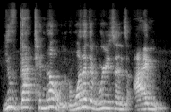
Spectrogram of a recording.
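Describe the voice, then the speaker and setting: A man giving a live online sales training, energetic and speaking directly to viewers, often checking in with "right?". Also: sits high, slow pace, reverberant.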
